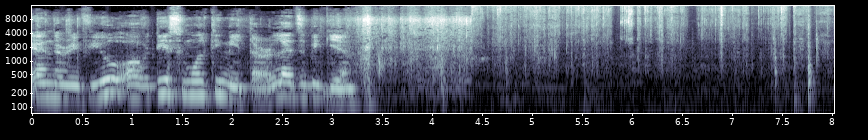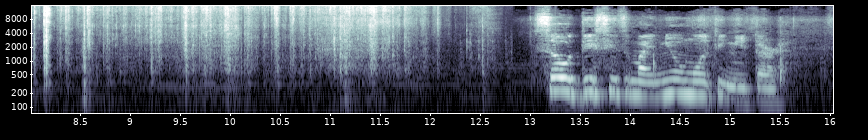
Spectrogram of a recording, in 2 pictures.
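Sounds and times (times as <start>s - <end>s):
packaging crinkling and rustling: 3.3s - 12.8s
packaging tearing: 3.8s - 12.8s.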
